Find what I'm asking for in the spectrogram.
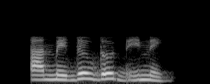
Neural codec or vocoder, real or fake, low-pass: codec, 16 kHz, 0.5 kbps, FunCodec, trained on LibriTTS, 25 frames a second; fake; 3.6 kHz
